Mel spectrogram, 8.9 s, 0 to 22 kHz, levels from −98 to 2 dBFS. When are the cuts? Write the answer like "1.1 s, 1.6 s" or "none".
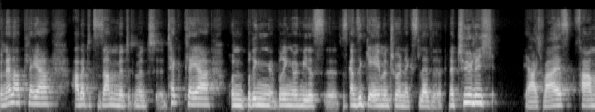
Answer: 2.0 s, 6.7 s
